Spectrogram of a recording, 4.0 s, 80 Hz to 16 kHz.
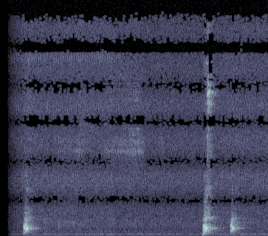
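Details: An 8-year-old Pekingese dreaming during a nap gives short, muffled woofs: one at first, then a quick pair.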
